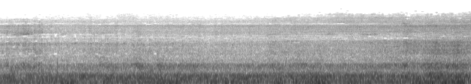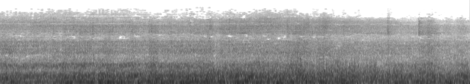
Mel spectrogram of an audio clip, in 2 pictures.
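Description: Passenger train crossing a steel girder bridge: a diesel locomotive's rumble growing louder as it passes close by, loudest from about seven seconds in. The coaches follow, rolling past with wheel clicks near the end.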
